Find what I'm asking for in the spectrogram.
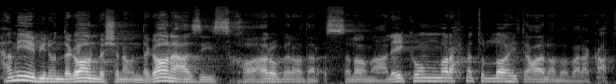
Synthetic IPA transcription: hamejebiːnand̪eɡɒːnvaʃenævand̪eɡɔːneaziːz̥xɔːhaɾobɪɾɒːd̪aɾasːalɑːmʕa̰lejkʰʊmvæɾaħmat̪ʊlːɑːhit̪aʕaːlɑːvabaɾa̰kʰɑ̰ːt̪

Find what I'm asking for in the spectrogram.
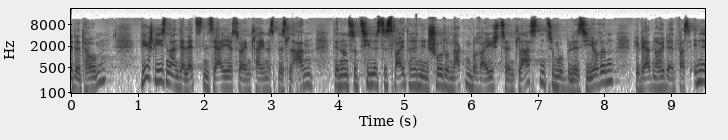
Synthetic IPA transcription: tɛthoʊm | viːɐʃliːsn̩andeːɐlɛt͡stn̩zeːʁjəzoːaɪnkl̥aɪnəsb̥ɪsl̩ʔa̰nd̥ɛnʊnzɐt͡siːlɪstɛsv̥aɪtɐhɪndeːnʃʊltɐnakŋ̩bəʁaɪçt͡suɛntʰlastn̩t͡sumobiliziːʁənviːɐveːɐdn̩hɔʏtəɛtv̥asʔɪn

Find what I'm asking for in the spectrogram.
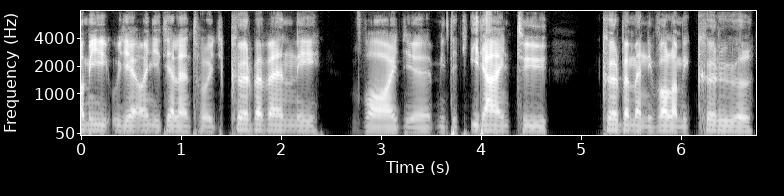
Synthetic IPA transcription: ɒmiuɟɛɒɲːit̪jɛlɛnt̪ho̞ɟkʰørbɛvɛnːi | vɒɟmint̪ɛɟːiɾaːɲt̪yː | kørbɛmɛnːivɒlɒmikʰø̞ɾyːl

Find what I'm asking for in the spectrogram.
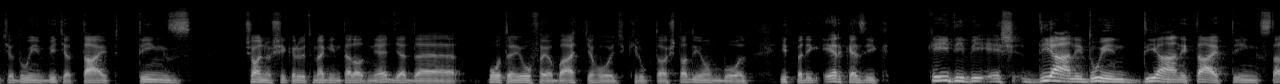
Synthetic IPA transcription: cɒd̪uiɱvicɒt̪ajpt̪iŋɡz | ʃɒjno̞ʃʃikɛɾylt̪mɛɡint̪ɛlɒd̪niɛɟːɛt̪̚d̪ɛ | vo̞lt̪ojɔjoːfɛjɒbaːcːɒɦo̞ɟkiɾukt̪ɒːʃt̪ɒd̪io̞mboːl | it̪̚pɛd̪iɡeːrkɛzikː | ejd̪ibieːʃd̪iaːnid̪uind̪iaːnit̪ajp̚t̪iŋɡst̪a

